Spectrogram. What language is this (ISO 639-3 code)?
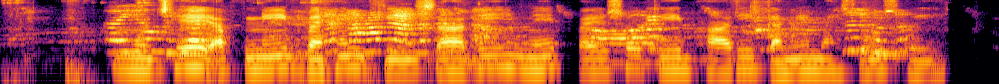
hin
